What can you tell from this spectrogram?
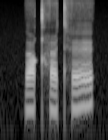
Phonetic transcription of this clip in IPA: ɜ qʰ i tʰ ɛ

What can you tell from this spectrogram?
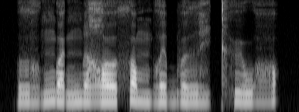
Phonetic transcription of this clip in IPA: ð o̤ ŋʷ æ ŋ͡m i ʁ o θ ɔ m o̤ e̯ b ɵ ð i̤ kʰ ʉ w ɔ̤

